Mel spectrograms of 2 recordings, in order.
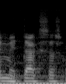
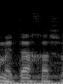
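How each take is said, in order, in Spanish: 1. La consonante del medio se pronuncia como ks. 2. La consonante del medio es un sonido j gutural.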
